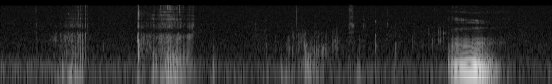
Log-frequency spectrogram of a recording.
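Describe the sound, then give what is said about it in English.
Sips and slurps from a cup of weak tea, a few short wet bursts, followed by a loud, satisfied voiced exhale near the end. “So a quick sip of the old tea.”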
